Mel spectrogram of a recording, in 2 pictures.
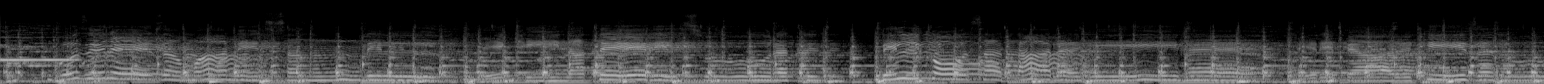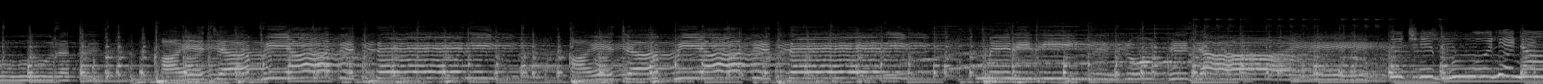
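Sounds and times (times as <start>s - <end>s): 
old song: 0.0s - 30.8s.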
